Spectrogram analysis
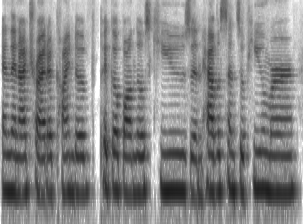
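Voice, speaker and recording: A woman's voice: medium pitch, normal speed. A woman talking casually as an interview guest, telling stories and acting out her own thoughts. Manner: relaxed storytelling, acts out her own thoughts.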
